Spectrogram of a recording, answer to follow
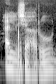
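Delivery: "Al-Syahru" with the L fully pronounced; qamariyah-style lam. Shown as a demonstration. Teacher explaining the mistake, L sounded in "Al-Syahru". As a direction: voice a distinct L in "Al-Syahru". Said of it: "dia jadi alif lam qamariyah".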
